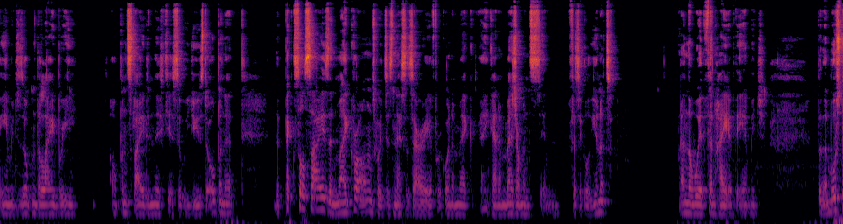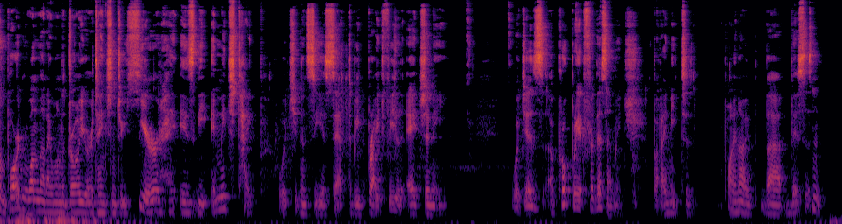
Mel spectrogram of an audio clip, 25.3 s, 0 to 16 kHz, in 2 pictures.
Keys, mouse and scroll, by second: 17.7-19.2 scroll up 2, 19.7 click, 20.7 click, 21.3-25.2 scroll up 1.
